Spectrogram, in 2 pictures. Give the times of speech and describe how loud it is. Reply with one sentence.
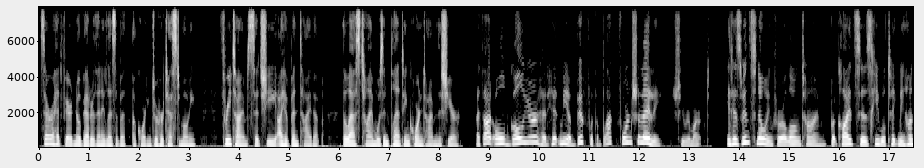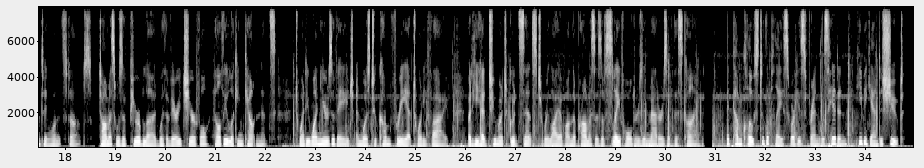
You can hear the speech from 0.0 to 34.9 s, at a steady volume.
